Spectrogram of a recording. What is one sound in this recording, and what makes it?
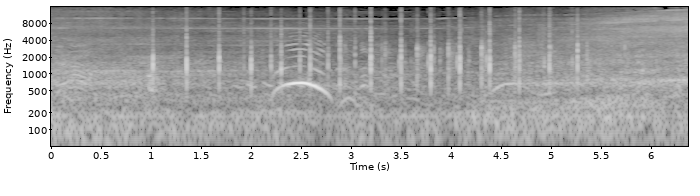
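A model jet touches down hard on asphalt.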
